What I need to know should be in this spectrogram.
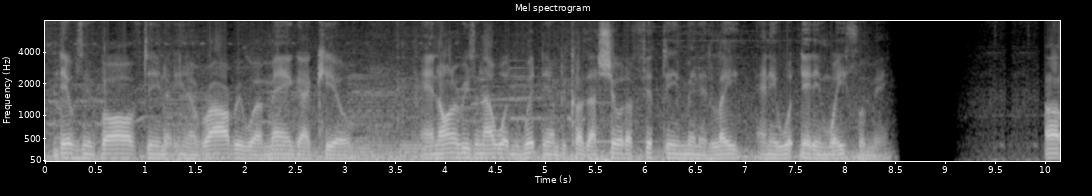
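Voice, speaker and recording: A man's voice: low voice, background noise. A man giving reflective personal testimony, hesitating and repeating words as he goes. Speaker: former prisoner giving testimony.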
